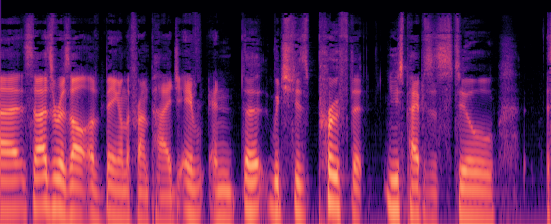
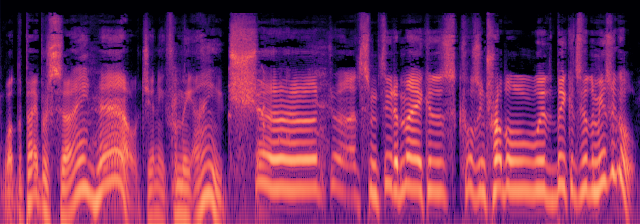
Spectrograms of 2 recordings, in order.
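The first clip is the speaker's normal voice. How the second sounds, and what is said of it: Imitates a radio host's voice. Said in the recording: “Very good at that impersonation ... Oh, I love my Tony Delroy.”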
